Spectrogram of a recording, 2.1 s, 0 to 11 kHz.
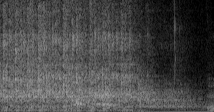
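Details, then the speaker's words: Stihl TS350 cut-off saw after engine rebuild, started indoors warm with choke off and throttle lock on; revs hard, then sags and dies within two seconds. It won't idle because the carburetor idle screw is turned down nearly all the way. "of course doesn't want to idle it no have to still adjust the idle I noticed it is turned down pretty much all the way on the"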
